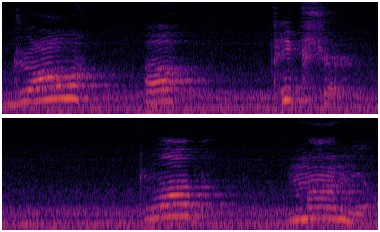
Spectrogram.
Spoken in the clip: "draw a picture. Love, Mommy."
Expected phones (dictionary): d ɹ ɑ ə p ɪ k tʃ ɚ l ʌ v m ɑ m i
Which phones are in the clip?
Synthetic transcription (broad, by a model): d ɹ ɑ ə p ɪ k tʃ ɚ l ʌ b m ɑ m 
